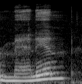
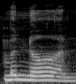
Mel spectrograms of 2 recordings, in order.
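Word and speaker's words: Manon: Mass like confirming it how does Manan make more sense than men in I was kind of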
